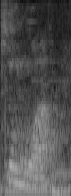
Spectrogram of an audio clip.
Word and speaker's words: quinoa: So quinoa is spelled Q-U-I-N-O-A, but it's pronounced quinoa.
